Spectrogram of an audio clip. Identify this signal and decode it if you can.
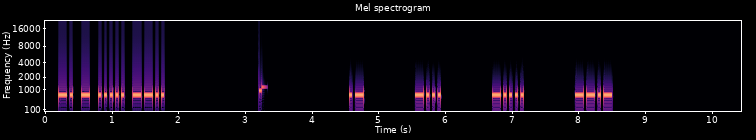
Morse code, heard as a keyed tone, about 28 wpm, spaced as for 14 wpm, 700 Hz. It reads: NT5Z AB6Q
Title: USA Call Signs - 4 Characters - 6x Character Spacing - 28wpm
